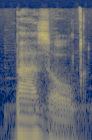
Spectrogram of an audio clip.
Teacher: So an emphasis on that first syllable and a ba sound.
